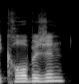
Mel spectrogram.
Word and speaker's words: Corbijn: Is it really Corbijn? – Yes. – I'm just going to say the J is silent.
